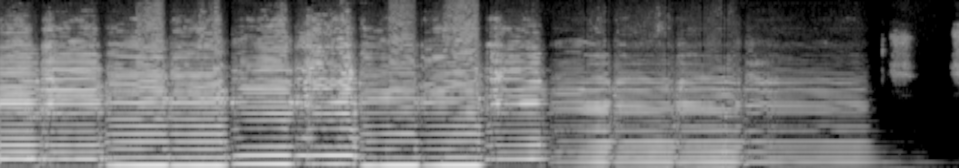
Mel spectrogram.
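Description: Solo cello, bowed, playing a simple tune in separate bowed notes: D, D, E, E, F sharp, F sharp, E, E, D on the D string. Then it drops to a lower A, the first finger on the G string, repeated four times with the last note held until it stops just before the end.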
